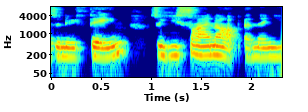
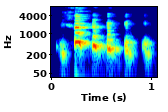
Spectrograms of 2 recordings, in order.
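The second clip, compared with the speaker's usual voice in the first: high laugh; 13 semitones higher, 5 dB louder than usual. Real, not acted. Laughing at own joke.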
